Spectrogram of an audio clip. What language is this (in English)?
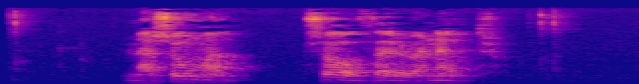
Galician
